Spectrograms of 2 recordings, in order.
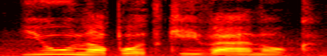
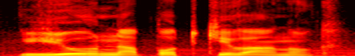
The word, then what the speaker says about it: Jó napot: I don't even know how to pronounce it. It's uh Let me check it on on Google. Sounds like this. Yunapotan. Yunapotan.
